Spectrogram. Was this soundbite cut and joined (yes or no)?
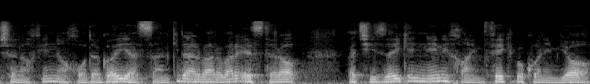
yes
